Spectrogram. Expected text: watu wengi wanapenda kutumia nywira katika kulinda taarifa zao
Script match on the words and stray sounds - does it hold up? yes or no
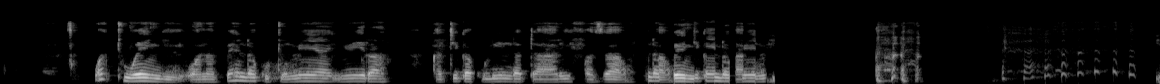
no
